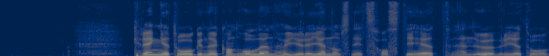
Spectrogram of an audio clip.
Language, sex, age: Norwegian, male, 57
